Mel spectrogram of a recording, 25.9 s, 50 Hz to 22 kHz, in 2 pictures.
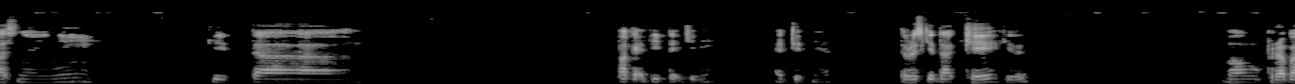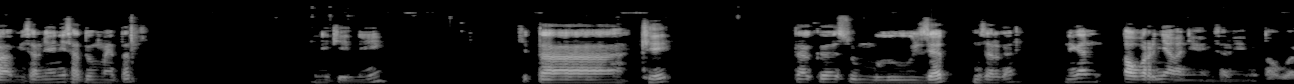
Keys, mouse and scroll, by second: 0.5 click, 6.4 click, 7.8 click, 9.7 g, 17.4 click, 19.3 g, 24.0-25.8 scroll down 2.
